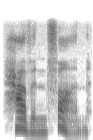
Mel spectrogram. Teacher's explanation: Drop the g in having because in natural speech, native speakers often say having fun.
